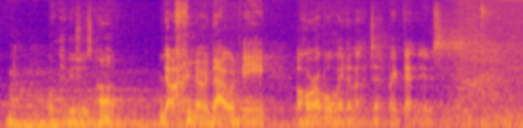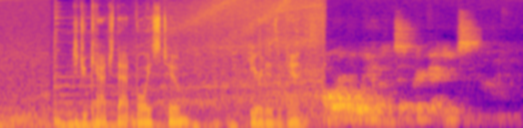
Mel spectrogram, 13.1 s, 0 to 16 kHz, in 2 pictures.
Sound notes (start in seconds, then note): 0.3 tense music; 6.2 ghostly whispering; 12.9 ghostly whispering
